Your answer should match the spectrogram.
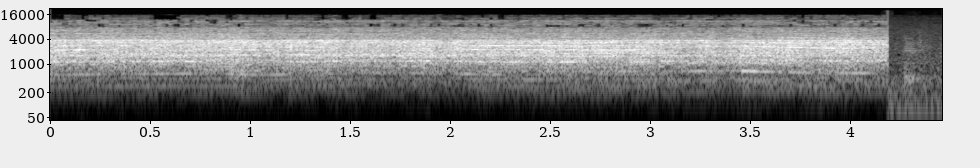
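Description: A hand saw cuts steadily through a wooden bunk bed part, a close, continuous rasping stroke that runs for about four seconds and stops abruptly, with no talking.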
